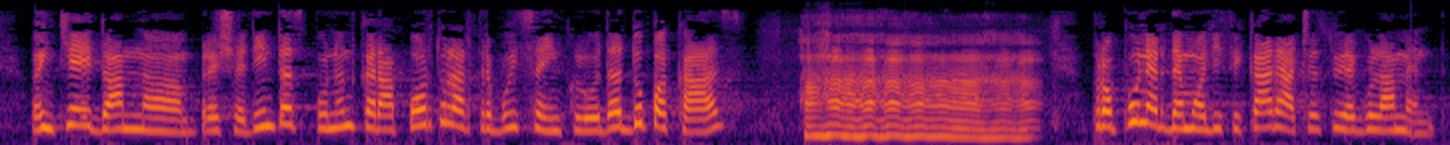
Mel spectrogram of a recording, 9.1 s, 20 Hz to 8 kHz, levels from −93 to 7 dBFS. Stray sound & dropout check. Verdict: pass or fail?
fail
